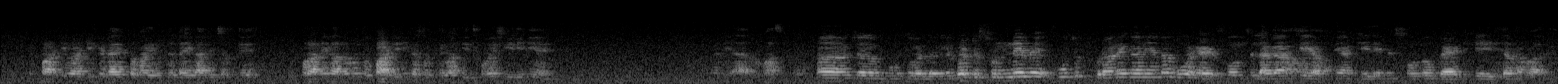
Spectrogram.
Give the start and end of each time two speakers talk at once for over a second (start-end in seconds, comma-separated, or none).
none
